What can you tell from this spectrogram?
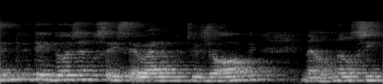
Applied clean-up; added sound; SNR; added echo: none; none; none; reverberation time 0.9 s.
